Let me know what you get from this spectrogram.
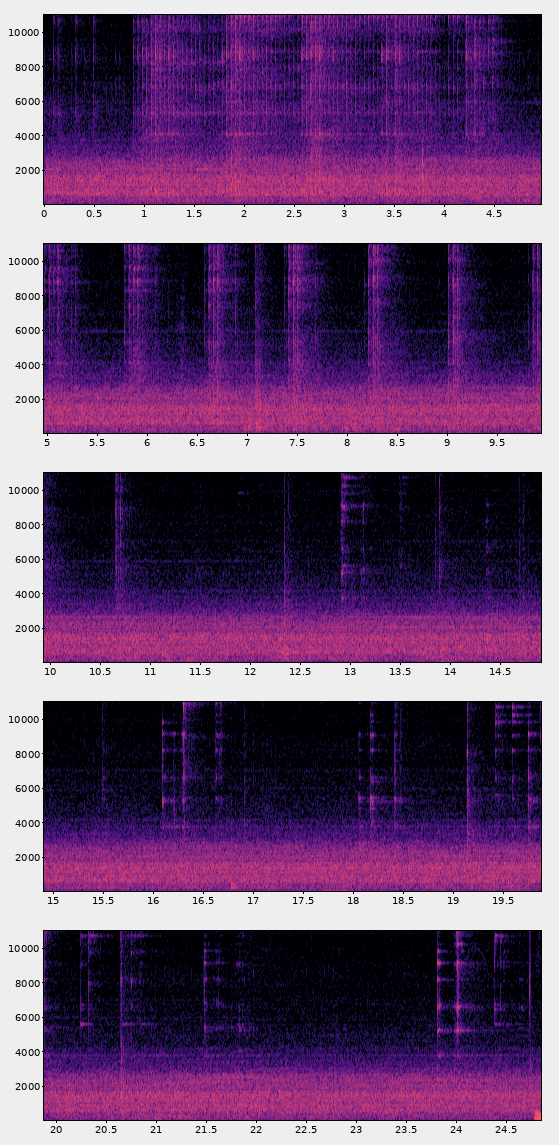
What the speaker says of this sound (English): the machine is on, and as you can see the milling cutter rotates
